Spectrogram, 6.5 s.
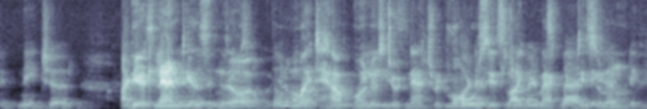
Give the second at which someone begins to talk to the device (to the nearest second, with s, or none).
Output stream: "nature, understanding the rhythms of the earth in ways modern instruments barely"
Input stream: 1 s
